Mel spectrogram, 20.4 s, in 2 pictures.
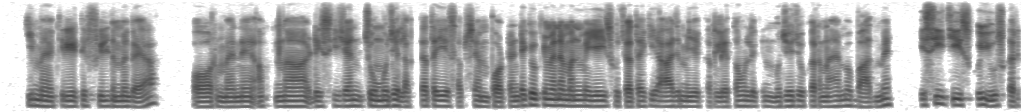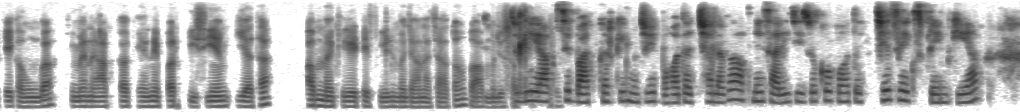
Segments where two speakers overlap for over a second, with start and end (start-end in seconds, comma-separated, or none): none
